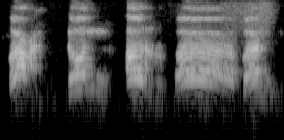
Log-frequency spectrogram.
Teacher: Izhar itu maksudnya menjelaskan bunyi nun. Ba'don tidak boleh didengungkan, tidak boleh dirubah suaranya selain bunyi nun.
